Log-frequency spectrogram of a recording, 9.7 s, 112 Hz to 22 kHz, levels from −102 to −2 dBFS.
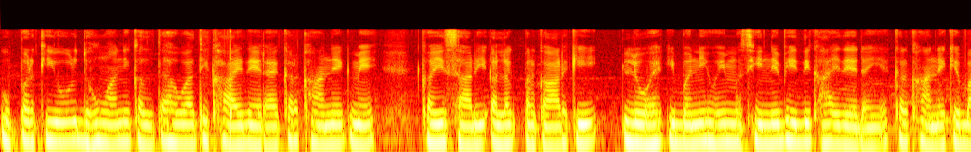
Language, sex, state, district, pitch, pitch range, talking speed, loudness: Hindi, male, Uttar Pradesh, Muzaffarnagar, 150 Hz, 145-155 Hz, 190 wpm, -15 LUFS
